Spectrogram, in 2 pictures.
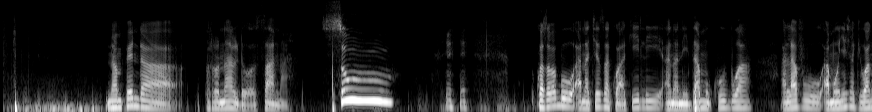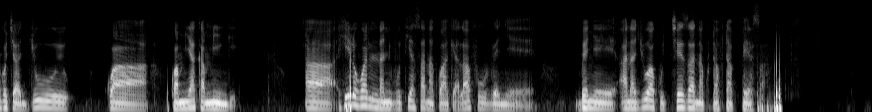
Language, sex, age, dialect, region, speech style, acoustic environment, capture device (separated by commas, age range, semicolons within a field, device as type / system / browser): Swahili, male, 45-54, Kenya - Nairobi Sheng-influenced, Kenya, happy, nature, mobile / Linux / Chrome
